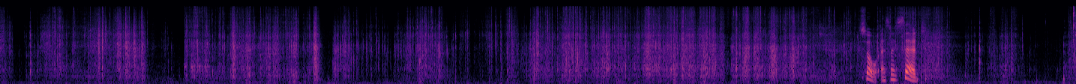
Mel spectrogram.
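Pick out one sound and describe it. Plastic bags crinkle and rustle close by.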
